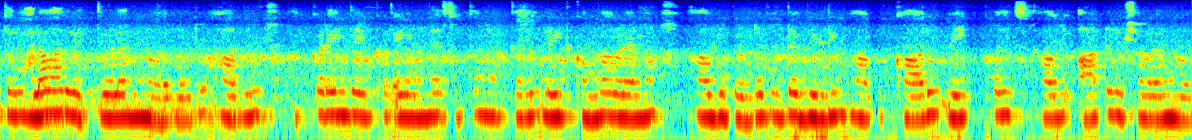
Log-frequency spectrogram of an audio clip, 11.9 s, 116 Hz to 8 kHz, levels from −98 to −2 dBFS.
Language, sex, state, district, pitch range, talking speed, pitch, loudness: Kannada, female, Karnataka, Mysore, 225-245 Hz, 125 wpm, 230 Hz, -17 LUFS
